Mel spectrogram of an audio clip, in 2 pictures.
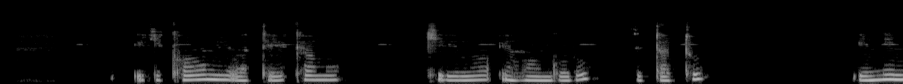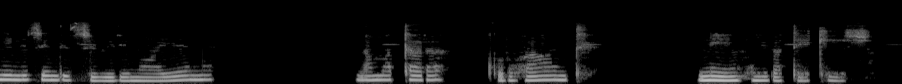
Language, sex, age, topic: Rundi, female, 25-35, education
